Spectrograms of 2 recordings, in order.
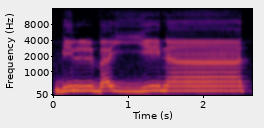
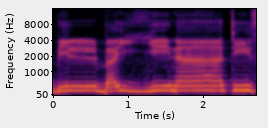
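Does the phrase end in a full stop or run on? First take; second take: full stop; runs on. First: The phrase stops, dropping the final vowel. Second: The phrase runs on into the next word. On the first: The reader pauses at this point. "এভাবে থামতে হবে" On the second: The reader continues without pausing. "মিলিয়ে পড়লে"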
